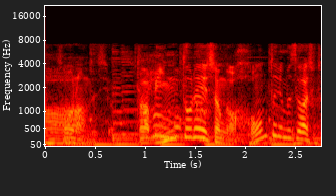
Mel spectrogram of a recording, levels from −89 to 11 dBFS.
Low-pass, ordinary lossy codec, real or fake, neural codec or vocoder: 7.2 kHz; none; real; none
